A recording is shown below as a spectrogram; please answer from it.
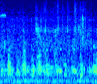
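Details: Many breeding frogs on a frog farm in Vietnam's Mekong Delta, in a pen of females about four months old just after feeding, give short, nasal, duck-like croaks overlapping in a dense chorus, with a faint voice behind.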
